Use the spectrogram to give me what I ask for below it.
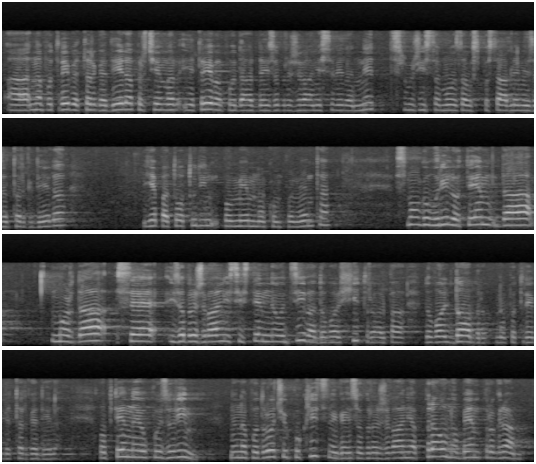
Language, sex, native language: Slovenian, male, Slovenian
